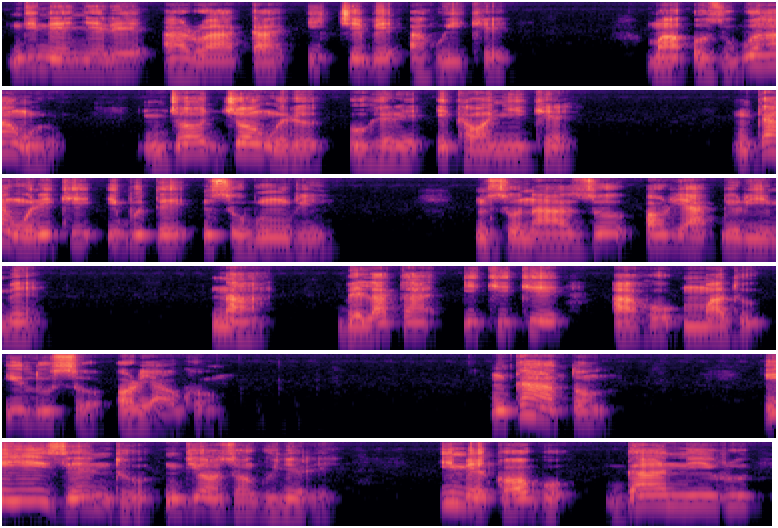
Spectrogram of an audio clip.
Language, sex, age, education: Igbo, male, 30-45, tertiary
